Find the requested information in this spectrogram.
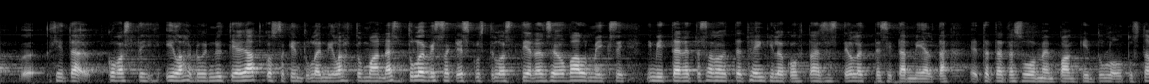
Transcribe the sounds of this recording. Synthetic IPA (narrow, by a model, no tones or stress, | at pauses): siːt̪ækoʋɑst̪iilɑhduinnyt̪jɑjɑt̪kosːɑkint̪ulenilɑht̪umɑːnnæˑisːæt̪uleʋisːɑkeskust̪iloisːɑ̥t̪ieɾænsejoʋɑlmiːksi | nimit̪ːæinet̪ːæsɑnoit̪ːeet̪heŋkiløkoht̪ɑisest̪iolet̪ːesit̪æmielt̪æet̪ːæt̪æt̪æsuomempɑŋkint̪ulout̪ust̪ɑ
